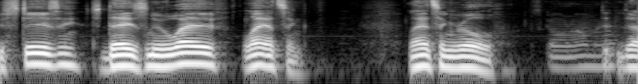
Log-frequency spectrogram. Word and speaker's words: Lancing Ruel: Lancing rule. What's going on, man? Did I pronounce it right?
